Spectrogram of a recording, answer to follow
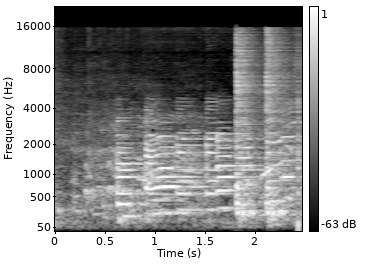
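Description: Guitar music starting about half a second in: a run of plucked guitar notes with a sharp strum or hit near the end.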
